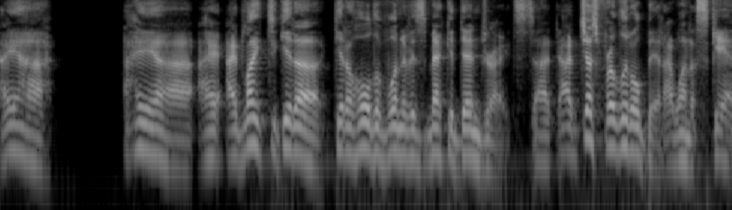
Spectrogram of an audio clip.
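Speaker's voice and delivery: nervous, fidgety voice. Voicing a small character who fidgets under a player's gaze: nervous fidgeting character. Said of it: "he starts to fidget a little under your gaze and says".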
